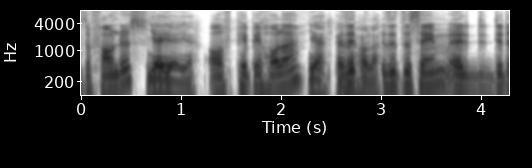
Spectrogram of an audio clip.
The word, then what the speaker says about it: PePeHola: Yeah, PePeHola.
